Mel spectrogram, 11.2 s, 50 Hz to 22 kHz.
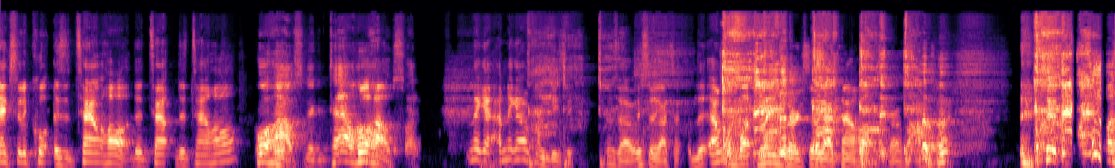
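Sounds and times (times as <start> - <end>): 
speech: 0.0 - 11.1
loud raspy cough into the microphone: 5.3 - 6.3, 7.2 - 9.6, 10.2 - 11.1.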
